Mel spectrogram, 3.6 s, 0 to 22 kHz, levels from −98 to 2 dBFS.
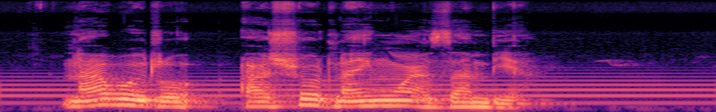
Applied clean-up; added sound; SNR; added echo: none; Brass instrument; 15 dB; none.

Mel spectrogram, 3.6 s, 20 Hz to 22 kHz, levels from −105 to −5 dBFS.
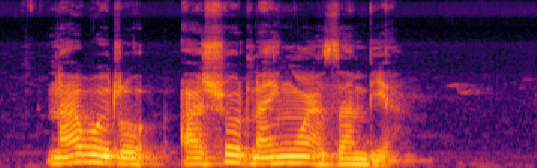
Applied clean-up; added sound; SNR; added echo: none; none; none; none.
